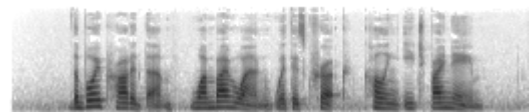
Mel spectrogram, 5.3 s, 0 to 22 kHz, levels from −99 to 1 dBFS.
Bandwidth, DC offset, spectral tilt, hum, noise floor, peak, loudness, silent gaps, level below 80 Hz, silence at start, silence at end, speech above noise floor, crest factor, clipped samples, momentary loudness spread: 16 kHz; under 0.1%; -6.5 dB/octave; none; -56 dBFS; -6 dBFS; -25 LUFS; none; -74 dBFS; 0.7 s; 0.5 s; 32 dB; 20 dB; under 0.1%; 10 LU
